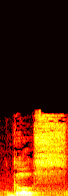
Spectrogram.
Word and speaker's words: gros: clothes go for masculine don't pronounce the S you go gross okay so le kou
